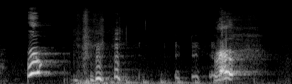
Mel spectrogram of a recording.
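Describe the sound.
A person imitates how their own dog, which does not bark, might bark, with two loud, sharp vocal barks separated by a second or so of lower, muffled murmuring.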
